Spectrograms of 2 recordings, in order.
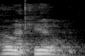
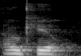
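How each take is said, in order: First: The two words run together like 'oh kill'. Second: The same.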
